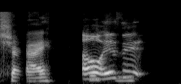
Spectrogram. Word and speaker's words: Shy: I think it's Shay, right? It's pronounced Shay. Is it Shy? It's Shy.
